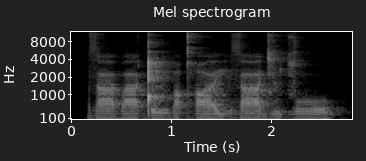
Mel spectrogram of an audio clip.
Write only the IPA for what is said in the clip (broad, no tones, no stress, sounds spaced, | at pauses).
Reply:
z aː b aː ǃ ɨː b a qʰ aː j i s aː d͡ʑ ɨː t͡ɕ oː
